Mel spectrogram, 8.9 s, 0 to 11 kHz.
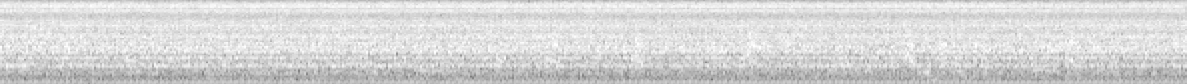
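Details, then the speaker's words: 2003 Toyota Celica GT with a 1ZZ four-cylinder, just revived after sitting: a steady idle with an even hum and no knocking or tapping. Some smoke is blamed on rodent debris; the engine runs smoothly. "But the most important thing is she runs, and she ain't a knocking yet."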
